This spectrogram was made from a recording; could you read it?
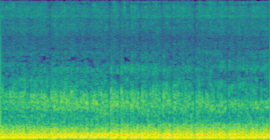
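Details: Engine probably warmed up, with heat-wrapped extractors, started with no throttle on the second go: steady, even low rumble with no misses or knocks, settling into a smooth idle; normal idle.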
